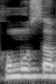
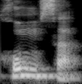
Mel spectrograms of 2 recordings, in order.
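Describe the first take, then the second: First: A u vowel is heard after the m. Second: No vowel is heard after the m. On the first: "মিমে পেশ দিয়ে" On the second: "মিমে সাকিন"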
